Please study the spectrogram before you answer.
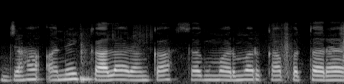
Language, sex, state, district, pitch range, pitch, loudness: Hindi, female, Jharkhand, Palamu, 200-220 Hz, 210 Hz, -19 LUFS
